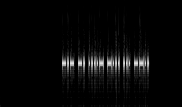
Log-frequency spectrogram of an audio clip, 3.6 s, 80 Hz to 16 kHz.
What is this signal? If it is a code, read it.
Morse code, heard as a keyed tone, about 46 wpm, 700 Hz. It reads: KN4BSZ
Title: USA Call Signs - 6 Characters - 2x Character Spacing - 45wpm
